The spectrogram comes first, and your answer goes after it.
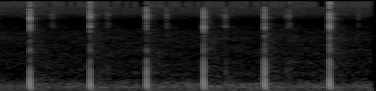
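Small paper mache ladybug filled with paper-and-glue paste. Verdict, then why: Solid. A small paper mache ladybug, filled with a paste of broken-down paper and glue instead of newspaper, is tapped six times at an even pace. Each tap gives a short, dry, hard click with almost no ring, showing the piece is solid and hard.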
